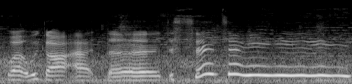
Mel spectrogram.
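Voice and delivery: high and slow, drawn out; stoned, stretching every word; stoner. Real, not acted. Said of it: "I'm pretty high right now".

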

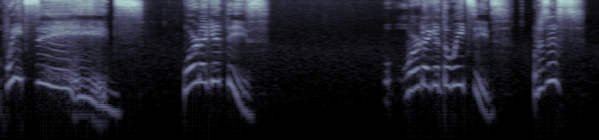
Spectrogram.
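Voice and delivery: very high, excited squeal; thrilled surprise. Real, not acted. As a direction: squeal with delight at an unexpected find. Surprise find of wheat seeds.

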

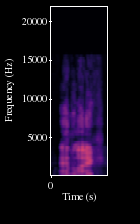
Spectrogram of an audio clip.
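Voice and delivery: ordinary delivery

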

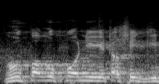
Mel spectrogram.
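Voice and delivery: normal talking voice

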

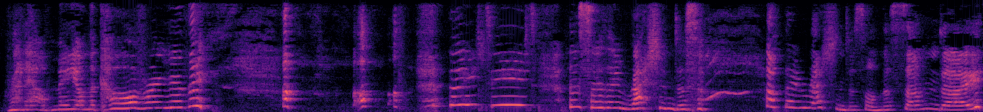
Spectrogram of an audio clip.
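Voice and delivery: high laughing delivery, breaking up; giggling. Real, not acted. Telling friends about the rationed carvery, laughing high. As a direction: laugh between the phrases.

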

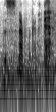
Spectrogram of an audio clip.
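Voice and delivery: whispered mock despair. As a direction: breathe it out like giving up. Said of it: "but I was like".

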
